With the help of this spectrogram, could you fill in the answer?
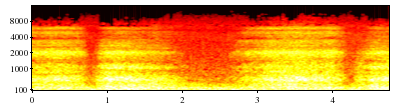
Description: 3 hours of a male snoring to help You sleep better at night.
